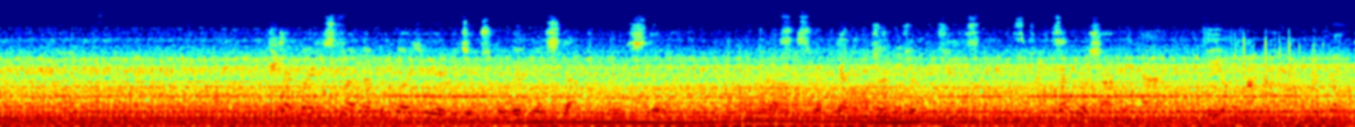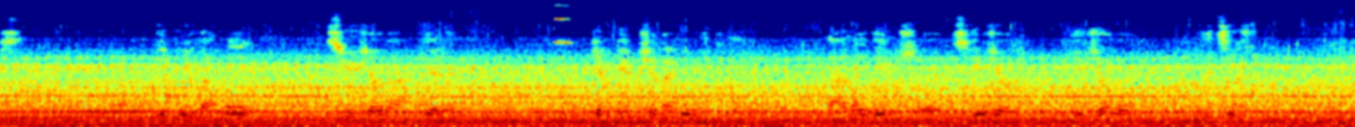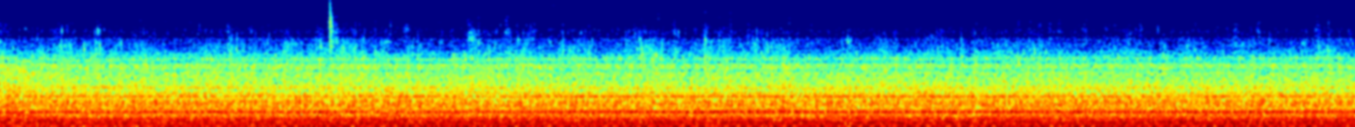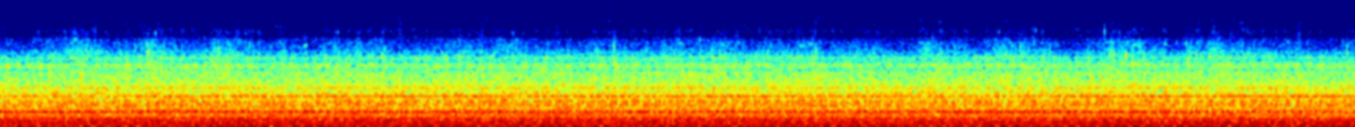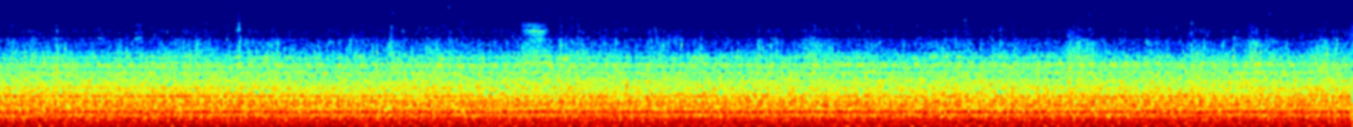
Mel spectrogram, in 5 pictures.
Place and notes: Jezioro Wdzydze - Rejs
Dźwięk nagrany podczas Rejsu w ramach projektu : "Dźwiękohistorie. Badania nad pamięcią dźwiękową Kaszubów".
